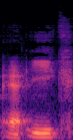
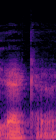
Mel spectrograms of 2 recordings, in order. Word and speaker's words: eke: Based on the rhyme scheme here, I'm guessing here, eek is rhyming with seek. So unless they're pronouncing seek as sika, it would not be eka. It would be eek at this point.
